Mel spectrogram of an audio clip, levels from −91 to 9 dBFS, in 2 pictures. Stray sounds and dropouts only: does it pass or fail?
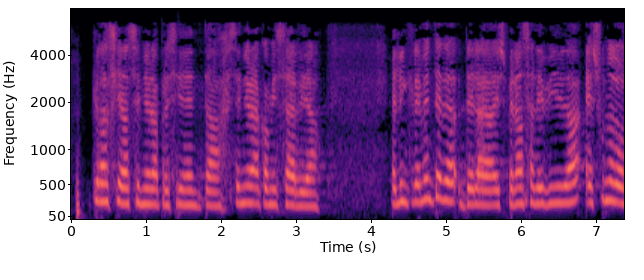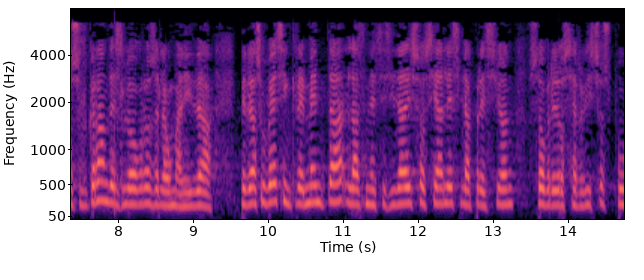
pass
